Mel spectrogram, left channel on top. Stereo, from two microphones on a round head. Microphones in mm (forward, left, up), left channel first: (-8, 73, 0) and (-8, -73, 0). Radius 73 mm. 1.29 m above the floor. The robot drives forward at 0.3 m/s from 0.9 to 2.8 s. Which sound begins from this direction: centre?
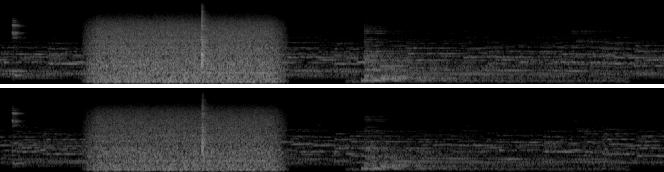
A cowbell, at 0.1 s.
